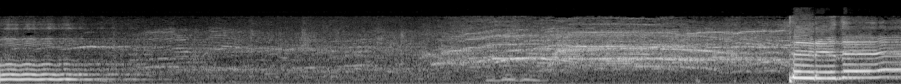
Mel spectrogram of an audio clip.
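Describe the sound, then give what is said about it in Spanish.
Crowd cheering, whooping and applauding at a live anniversary concert. The noise swells midway, with music briefly at the start and again near the end. “Un aplauso bien grande.”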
